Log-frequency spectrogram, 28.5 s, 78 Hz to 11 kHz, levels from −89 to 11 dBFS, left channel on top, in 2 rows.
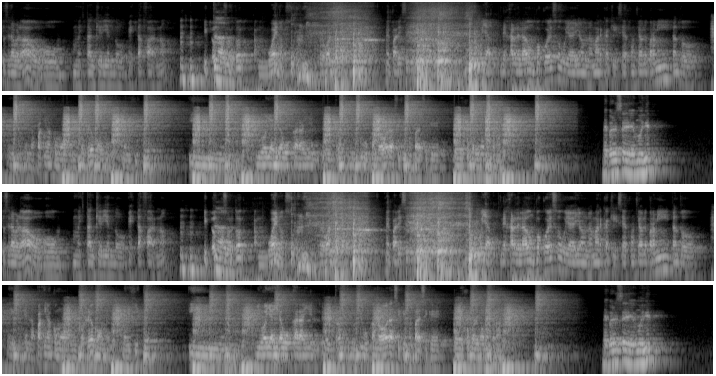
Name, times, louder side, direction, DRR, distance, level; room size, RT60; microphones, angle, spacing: voice 1, 0.0-3.3 4.2-6.7 7.7-8.8 9.5-13.9 14.3-17.2 18.0-23.0 23.3-24.3, right 2 dB, 75° right, 3 dB, 2.6 m, -30 dB
voice 2, 3.6-3.9 4.2-4.6 26.2-27.2, left 1 dB, 30° left, 2 dB, 3.2 m, -25 dB
Drawer open or close, 4.6-9.8 10.1-11.0, right 1 dB, 45° right, 7.7 m, -25 dB
sound 1, 14.2-15.0 15.4-17.7 18.0-20.3 20.6-22.9 23.3-25.5, left 4 dB, 80° left, 3.0 m, -25 dB
25.0 x 17.0 x 7.8 m, 0.97 s
head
